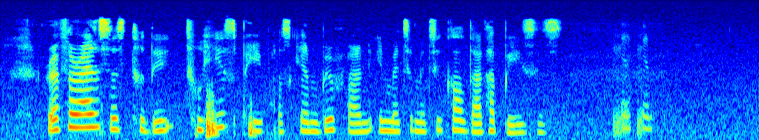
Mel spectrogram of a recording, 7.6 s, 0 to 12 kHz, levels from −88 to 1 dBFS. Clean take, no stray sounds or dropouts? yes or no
no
